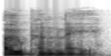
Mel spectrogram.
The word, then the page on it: openly: British English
